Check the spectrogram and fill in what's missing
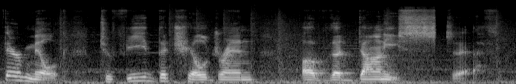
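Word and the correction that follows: Daoine Sìth: I said Sith, but it should be she. It's like the Donnie she or something like that.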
